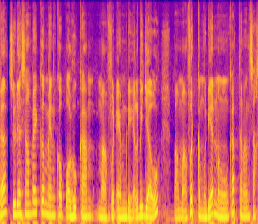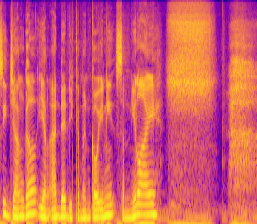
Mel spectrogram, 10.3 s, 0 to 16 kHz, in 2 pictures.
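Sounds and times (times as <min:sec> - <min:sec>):
speech: 0:00.0 - 0:09.0
deep breath drawn in sharply through nose and mouth: 0:08.4 - 0:10.2.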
